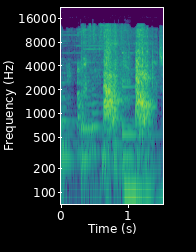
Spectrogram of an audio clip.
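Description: A Maltese barks loudly and close by in several sharp, agitated bursts, with a voice speaking over part of it.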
